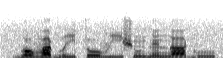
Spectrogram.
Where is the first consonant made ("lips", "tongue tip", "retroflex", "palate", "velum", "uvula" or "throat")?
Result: tongue tip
